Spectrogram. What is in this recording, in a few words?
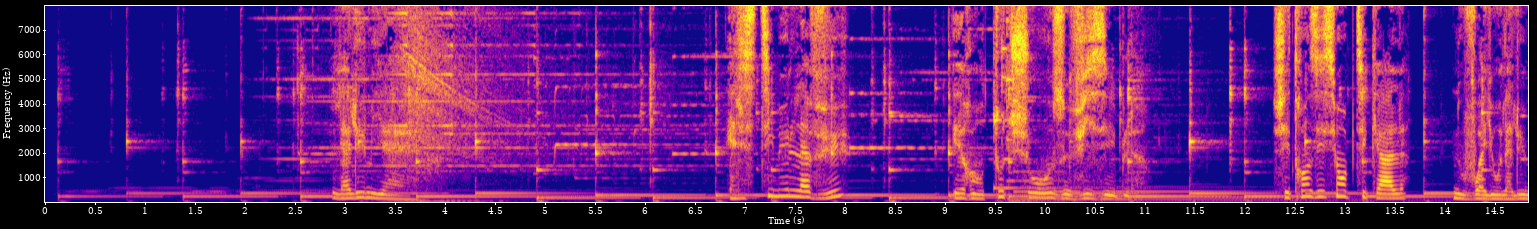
narration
